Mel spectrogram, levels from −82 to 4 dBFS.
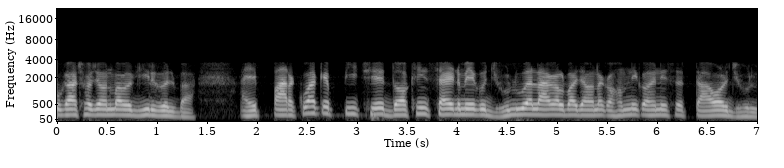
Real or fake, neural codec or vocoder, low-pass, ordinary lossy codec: real; none; 3.6 kHz; Opus, 64 kbps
